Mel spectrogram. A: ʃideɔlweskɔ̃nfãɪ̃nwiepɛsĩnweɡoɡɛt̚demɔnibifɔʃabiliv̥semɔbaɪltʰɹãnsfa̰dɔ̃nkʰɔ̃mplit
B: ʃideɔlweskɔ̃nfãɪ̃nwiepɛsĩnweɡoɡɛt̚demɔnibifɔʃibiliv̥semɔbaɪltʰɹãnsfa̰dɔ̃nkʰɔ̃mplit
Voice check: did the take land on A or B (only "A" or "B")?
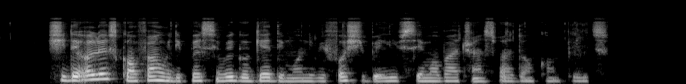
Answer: B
